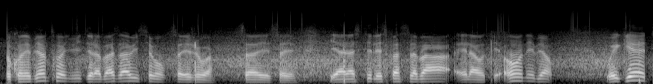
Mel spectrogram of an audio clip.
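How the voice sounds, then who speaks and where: Male pilot talking over loud cockpit noise. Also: mid-range voice, rapid-fire, highs cut off. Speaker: pilot narrating his flight. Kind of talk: casual cockpit commentary and radio calls. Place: small aircraft cockpit in flight.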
